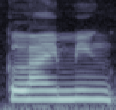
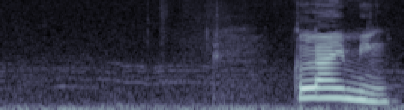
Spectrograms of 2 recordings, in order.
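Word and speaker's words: climbing: Hard work is like क्लाइंबिंग a heal. यहां पर देखिए बी साइलेंट। ठीक है? कड़ी मेहनत इज है लाइक मींस की तरह। क्लाइंबिंग चढ़ने अ एक हिल पहाड़ियां।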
